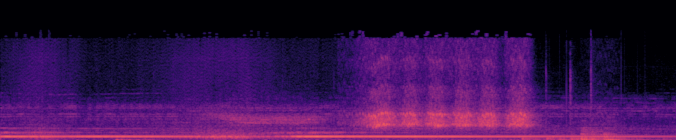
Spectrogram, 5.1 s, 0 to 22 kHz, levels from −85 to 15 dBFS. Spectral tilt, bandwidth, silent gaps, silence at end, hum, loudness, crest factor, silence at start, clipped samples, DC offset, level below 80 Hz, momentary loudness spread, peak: -3 dB/octave; 17 kHz; none; 0 s; none; -23 LUFS; 14 dB; 0 s; under 0.1%; under 0.1%; -42 dBFS; 9 LU; -10 dBFS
